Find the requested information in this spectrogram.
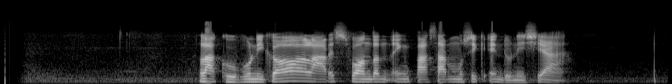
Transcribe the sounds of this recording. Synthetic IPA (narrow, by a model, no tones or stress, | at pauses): laɡ̥ṳpunikɔlaɾɪswɔnt̪ənʔɪ̰ŋpasarmusɪkind̪onesia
